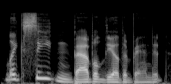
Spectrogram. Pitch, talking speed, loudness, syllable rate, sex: 145 Hz, 210 wpm, -20 LUFS, 6.2 syllables/s, male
